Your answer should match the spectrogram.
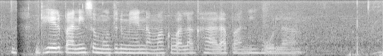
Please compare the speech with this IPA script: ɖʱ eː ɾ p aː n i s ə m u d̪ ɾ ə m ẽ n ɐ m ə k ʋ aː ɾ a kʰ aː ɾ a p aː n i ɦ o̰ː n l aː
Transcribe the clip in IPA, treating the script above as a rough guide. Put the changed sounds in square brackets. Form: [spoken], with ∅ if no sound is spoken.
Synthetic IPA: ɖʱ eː ɾ p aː n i s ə m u d̪ ɾ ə m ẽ n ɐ m ə k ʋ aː [l] a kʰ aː ɾ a p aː n i ɦ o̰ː [∅] l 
